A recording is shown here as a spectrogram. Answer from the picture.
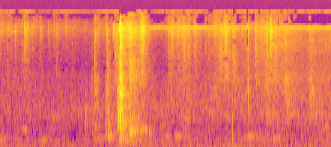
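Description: Pigeons cooing softly, with one short, louder knock about a second and a half in.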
